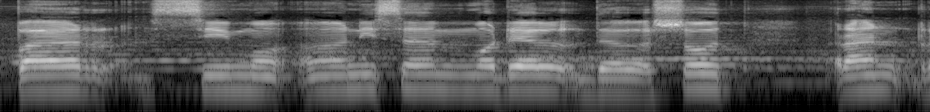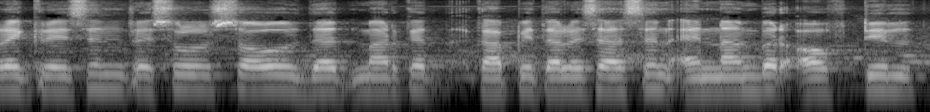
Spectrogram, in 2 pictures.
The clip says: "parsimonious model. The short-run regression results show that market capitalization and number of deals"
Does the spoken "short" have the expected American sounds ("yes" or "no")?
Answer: no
